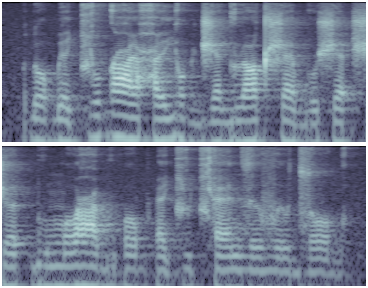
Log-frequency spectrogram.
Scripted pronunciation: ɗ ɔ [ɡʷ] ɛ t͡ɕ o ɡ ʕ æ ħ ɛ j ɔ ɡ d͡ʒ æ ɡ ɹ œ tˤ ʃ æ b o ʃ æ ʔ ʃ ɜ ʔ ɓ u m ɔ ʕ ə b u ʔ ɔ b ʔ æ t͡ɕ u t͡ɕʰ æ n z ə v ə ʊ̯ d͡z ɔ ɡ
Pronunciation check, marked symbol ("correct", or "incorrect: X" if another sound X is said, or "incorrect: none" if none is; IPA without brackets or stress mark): incorrect: ɓ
